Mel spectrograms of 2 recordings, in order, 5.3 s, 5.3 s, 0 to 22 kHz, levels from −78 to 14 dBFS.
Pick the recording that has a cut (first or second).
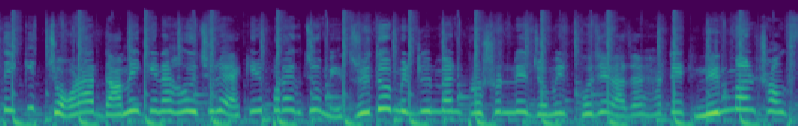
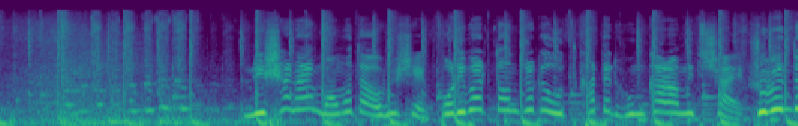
second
